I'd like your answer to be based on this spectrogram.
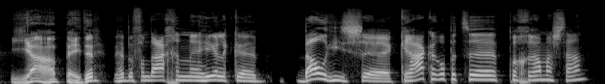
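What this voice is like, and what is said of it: Imperfect put-on Belgian accent. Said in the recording (Dutch): “je begon in het accent ... meer Belgen ... een gebrekkig eh, accent”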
